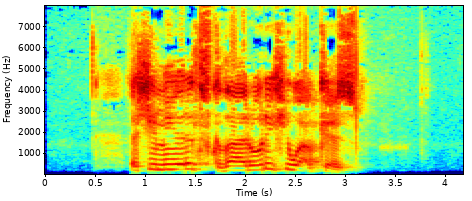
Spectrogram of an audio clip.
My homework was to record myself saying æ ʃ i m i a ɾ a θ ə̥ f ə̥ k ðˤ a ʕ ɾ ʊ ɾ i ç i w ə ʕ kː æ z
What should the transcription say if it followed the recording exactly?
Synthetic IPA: æ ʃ i m i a ɾ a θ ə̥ f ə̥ k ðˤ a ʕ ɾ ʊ ɾ i ç i w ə ʕ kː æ z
